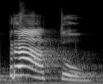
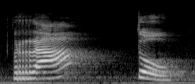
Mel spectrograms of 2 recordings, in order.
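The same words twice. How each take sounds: First: Said in the usual way. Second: "Prato" split as pra, pause, to; syllable by syllable. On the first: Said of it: "Quantas sílabas tem?". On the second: Shown as a demonstration. Teacher answers how many syllables, "Prato" broken in two. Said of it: "Duas sílabas".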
